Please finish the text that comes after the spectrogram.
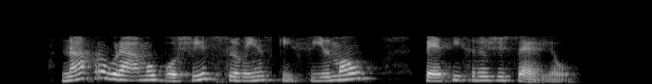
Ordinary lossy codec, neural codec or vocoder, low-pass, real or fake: AAC, 24 kbps; codec, 16 kHz, 4 kbps, FunCodec, trained on Chinese and English, 50 frames a second; 3.6 kHz; fake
